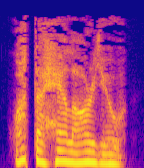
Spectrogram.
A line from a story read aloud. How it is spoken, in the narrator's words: Tommy whispered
